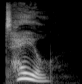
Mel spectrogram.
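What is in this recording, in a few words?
"tail", British English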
